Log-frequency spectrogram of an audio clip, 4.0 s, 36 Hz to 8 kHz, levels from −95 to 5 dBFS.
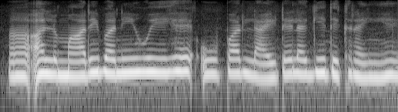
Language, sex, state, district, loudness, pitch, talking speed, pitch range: Hindi, female, Madhya Pradesh, Bhopal, -12 LUFS, 220 Hz, 165 wpm, 205-230 Hz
